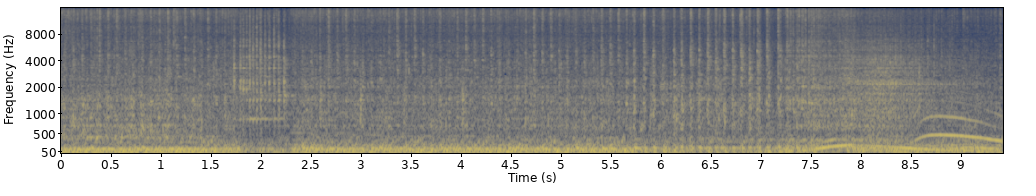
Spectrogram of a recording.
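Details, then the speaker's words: Rebuilt wrecked boat engine running with water flowing properly before lake launch: deep, even rumble with a steady beat, no knocks or misfires; healthy engine running. "alright guys so everything checks out properly the water is flowing great so let's go ahead take this thing to the lake and get this thing in the water"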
